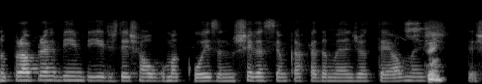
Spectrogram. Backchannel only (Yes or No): No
